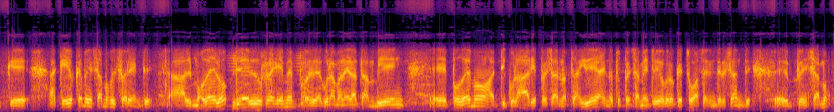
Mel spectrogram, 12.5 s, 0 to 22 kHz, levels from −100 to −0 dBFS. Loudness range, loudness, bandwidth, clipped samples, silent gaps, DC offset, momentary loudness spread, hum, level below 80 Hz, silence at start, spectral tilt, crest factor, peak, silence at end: 2 LU; -14 LUFS; over 20 kHz; under 0.1%; none; under 0.1%; 4 LU; none; -62 dBFS; 0 s; -6 dB/octave; 12 dB; -2 dBFS; 0 s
